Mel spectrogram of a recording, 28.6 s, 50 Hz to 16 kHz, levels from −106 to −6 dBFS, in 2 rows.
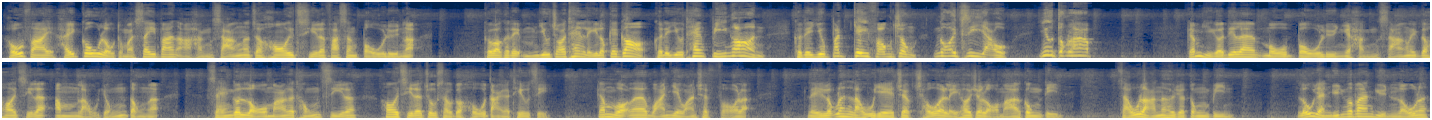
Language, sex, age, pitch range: Chinese, male, 30-49, 100-145 Hz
